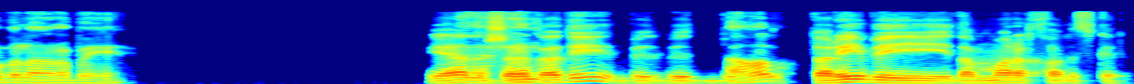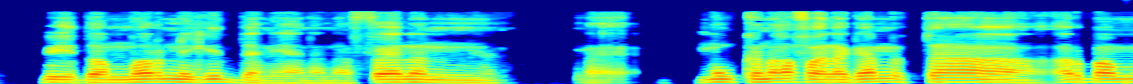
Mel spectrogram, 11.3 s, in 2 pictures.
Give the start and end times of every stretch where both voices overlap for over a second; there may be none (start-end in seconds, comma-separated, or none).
none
